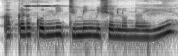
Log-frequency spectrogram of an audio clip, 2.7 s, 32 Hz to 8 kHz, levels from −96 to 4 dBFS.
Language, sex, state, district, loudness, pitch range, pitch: Telugu, female, Andhra Pradesh, Annamaya, -16 LUFS, 225-260 Hz, 250 Hz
